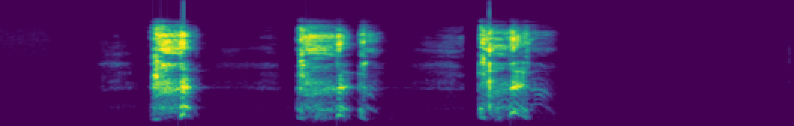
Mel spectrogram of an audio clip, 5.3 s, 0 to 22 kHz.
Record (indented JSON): {
  "three_cough_length": "5.3 s",
  "three_cough_amplitude": 25814,
  "three_cough_signal_mean_std_ratio": 0.33,
  "survey_phase": "beta (2021-08-13 to 2022-03-07)",
  "age": "45-64",
  "gender": "Male",
  "wearing_mask": "No",
  "symptom_cough_any": true,
  "symptom_runny_or_blocked_nose": true,
  "symptom_fatigue": true,
  "symptom_headache": true,
  "symptom_other": true,
  "symptom_onset": "2 days",
  "smoker_status": "Never smoked",
  "respiratory_condition_asthma": false,
  "respiratory_condition_other": false,
  "recruitment_source": "Test and Trace",
  "submission_delay": "1 day",
  "covid_test_result": "Positive",
  "covid_test_method": "ePCR"
}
